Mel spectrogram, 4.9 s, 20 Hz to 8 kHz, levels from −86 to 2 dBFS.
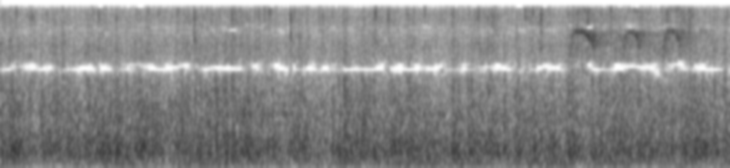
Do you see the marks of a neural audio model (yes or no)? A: no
